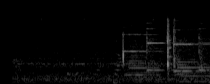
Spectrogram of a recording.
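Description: Bell-like chime: two ringing notes, the first a little over a second in and the second about half a second later, each struck sharply and left to ring.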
